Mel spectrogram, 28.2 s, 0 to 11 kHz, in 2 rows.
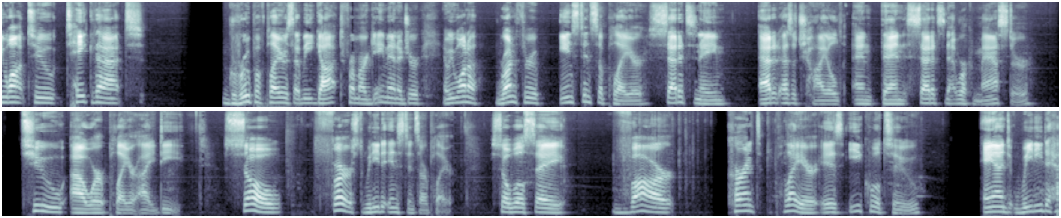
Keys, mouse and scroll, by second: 21.4-25.4 typing.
